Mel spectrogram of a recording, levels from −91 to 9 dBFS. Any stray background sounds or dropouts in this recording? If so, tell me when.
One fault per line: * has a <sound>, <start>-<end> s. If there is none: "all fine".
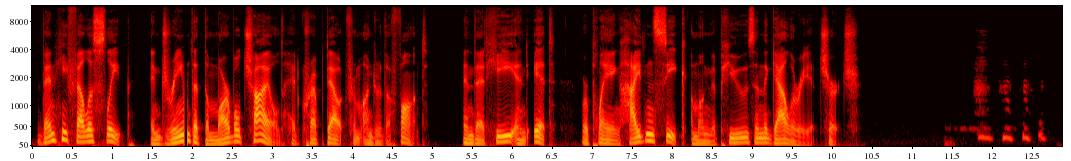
* has a dropout, 1.9-1.9 s
* has a laugh, 11.4-12.7 s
